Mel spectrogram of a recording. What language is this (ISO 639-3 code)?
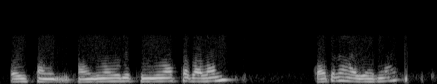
ben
